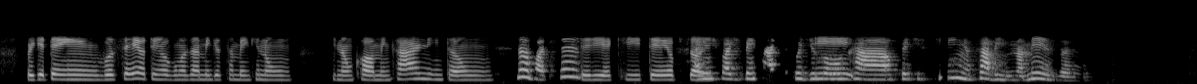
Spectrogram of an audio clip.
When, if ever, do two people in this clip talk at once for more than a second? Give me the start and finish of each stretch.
none

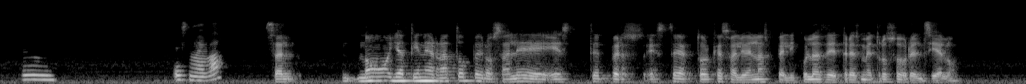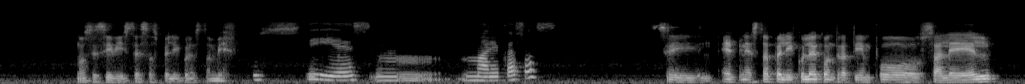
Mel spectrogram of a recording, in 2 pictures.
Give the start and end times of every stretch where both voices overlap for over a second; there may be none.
none

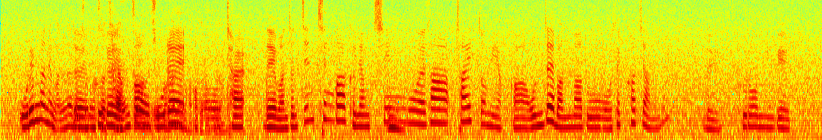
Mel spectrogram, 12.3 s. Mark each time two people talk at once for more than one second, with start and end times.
1.1-3.4

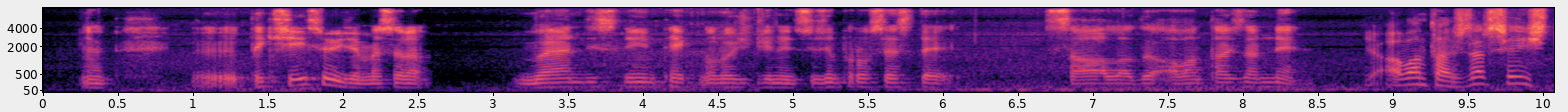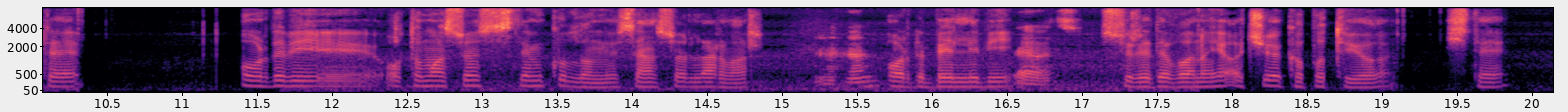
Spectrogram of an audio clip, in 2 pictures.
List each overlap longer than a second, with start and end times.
none

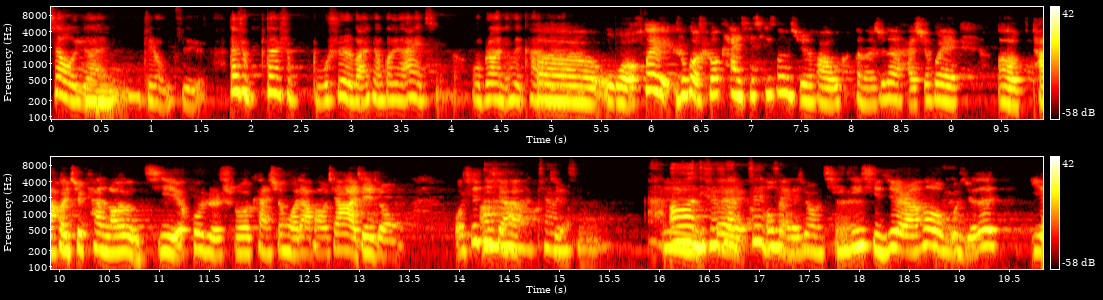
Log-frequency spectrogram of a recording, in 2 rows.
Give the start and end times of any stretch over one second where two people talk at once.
16.1-18.1

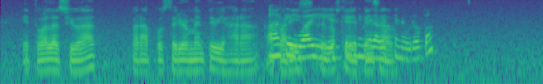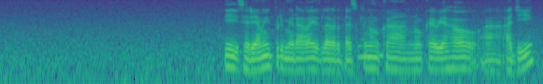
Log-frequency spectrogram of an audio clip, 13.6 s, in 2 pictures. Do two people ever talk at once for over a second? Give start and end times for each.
3.4-5.0

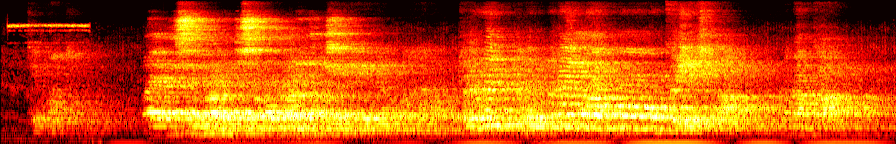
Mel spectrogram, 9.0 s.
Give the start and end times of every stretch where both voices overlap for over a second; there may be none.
none

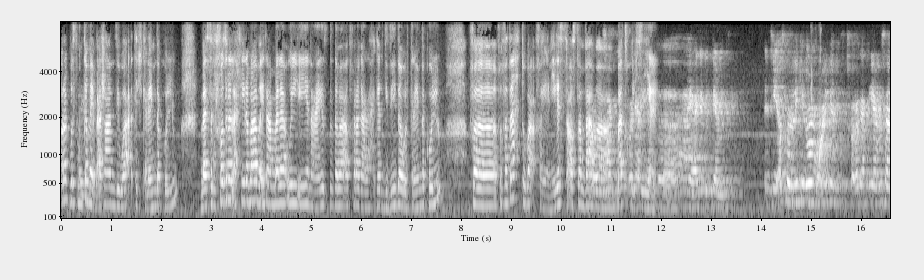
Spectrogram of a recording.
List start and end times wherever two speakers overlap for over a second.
10.6-11.8

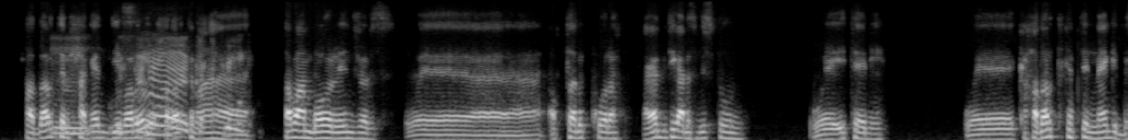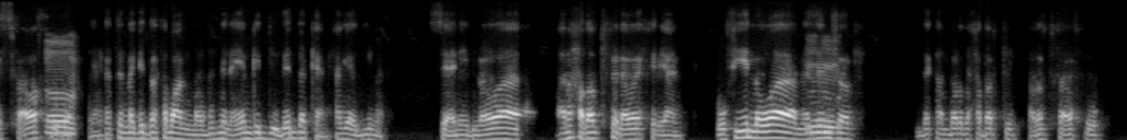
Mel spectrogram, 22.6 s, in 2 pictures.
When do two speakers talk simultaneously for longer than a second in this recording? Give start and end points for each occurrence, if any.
0.5-2.5

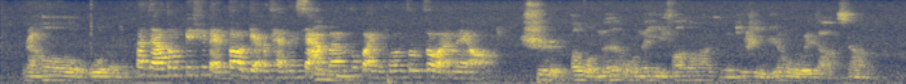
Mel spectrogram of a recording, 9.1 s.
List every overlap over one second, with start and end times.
none

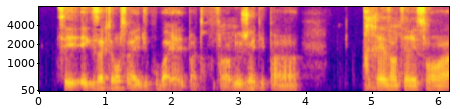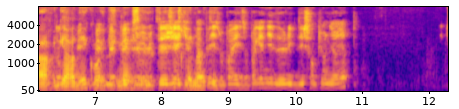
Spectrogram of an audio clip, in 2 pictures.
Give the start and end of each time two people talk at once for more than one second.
6.4-8.8

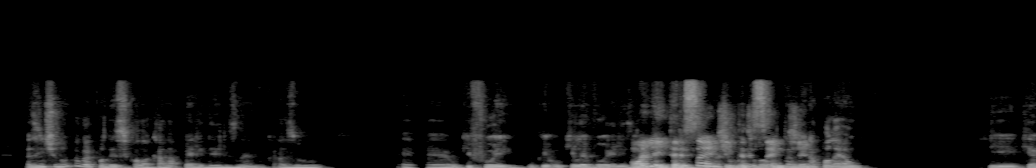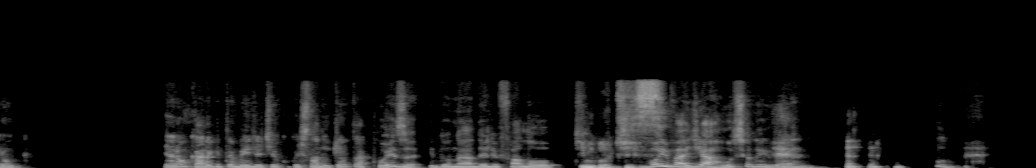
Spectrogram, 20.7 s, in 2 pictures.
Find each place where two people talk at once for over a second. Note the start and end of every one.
6.3-8.1

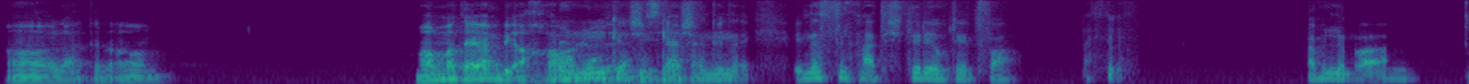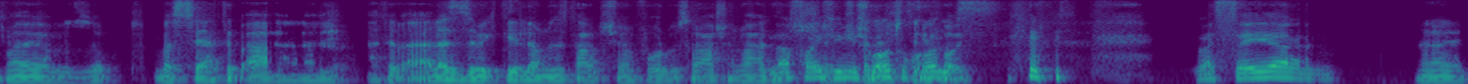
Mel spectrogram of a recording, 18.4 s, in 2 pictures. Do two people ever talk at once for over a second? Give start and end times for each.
3.4-4.6, 14.0-15.2

